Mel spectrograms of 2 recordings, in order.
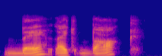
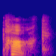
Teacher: because it is voiceless, meaning there is no b sound. You just say p. You just say p directly. And then there is a puff of air being aspirated. It means you can feel the air coming through.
